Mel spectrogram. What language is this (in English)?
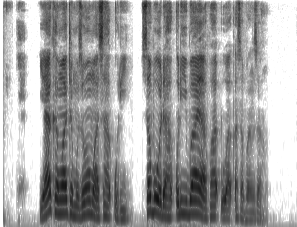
Hausa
